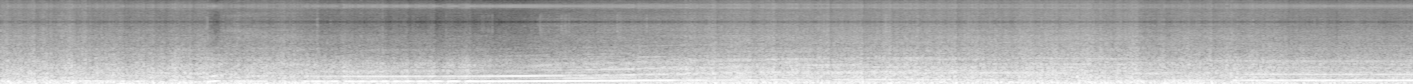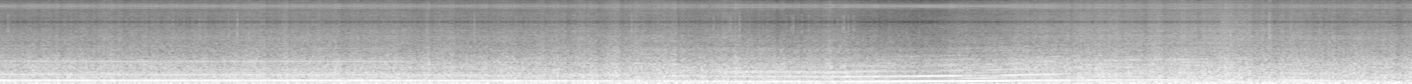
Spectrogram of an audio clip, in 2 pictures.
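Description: Nissan GT-R's twin-turbo engine heard from inside the cabin at speed on track, over constant wind and road noise. The engine note drops as the car slows and rises as it accelerates, twice, with a long stretch of steady pitch in between.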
